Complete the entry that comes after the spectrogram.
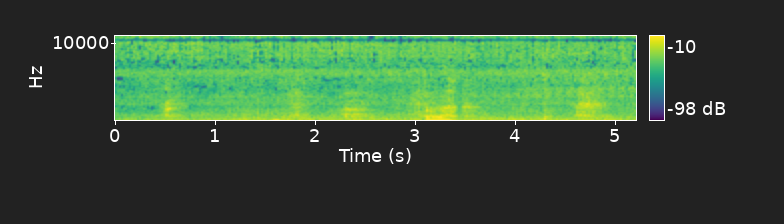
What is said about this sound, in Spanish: Tiene varias moscas sobre la cara.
